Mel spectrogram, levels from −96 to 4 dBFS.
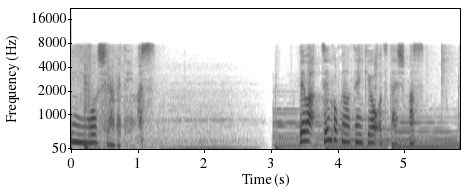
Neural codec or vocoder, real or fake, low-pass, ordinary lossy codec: none; real; none; none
